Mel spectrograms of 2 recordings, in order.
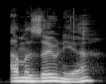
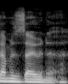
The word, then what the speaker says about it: Amazona: Anyway, the fourth song is Amazonia. Is that how you say it? Amazonia? No, it's Amazona. Amazona. So Amazona. Which is a Roxy Music cover.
